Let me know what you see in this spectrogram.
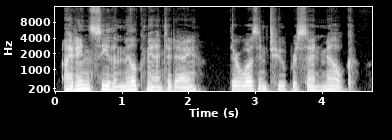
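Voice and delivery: numb, lifeless, flat, emotionless monotone. A co-host ad-libs how she basically sounds, imitating a quiet emotionless voice. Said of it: "basically sounds like this".

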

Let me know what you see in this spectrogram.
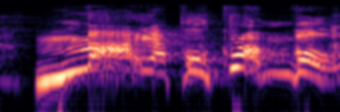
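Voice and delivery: excited, very high-pitched, loud squawking cry. Retelling flinging their apple crumble into their costume chest, squawking. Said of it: "I literally squawked".

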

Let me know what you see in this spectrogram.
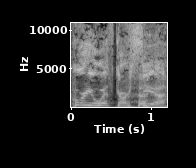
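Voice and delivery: acted, very high, shrill announcer yell into mic. Retelling how an announcer closed the show, yelling into the mic: imitating Jericho yelling. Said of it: "he just yells into the mic".

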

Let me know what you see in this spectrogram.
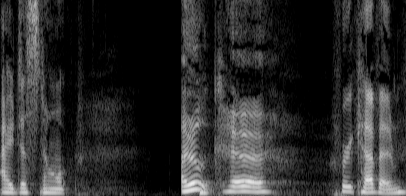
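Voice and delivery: mid-yawn. Discussing episodes of a show with another speaker, yawning. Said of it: "Sorry, I'm yawning".

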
